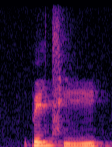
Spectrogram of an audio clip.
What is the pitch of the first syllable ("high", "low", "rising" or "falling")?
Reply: high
